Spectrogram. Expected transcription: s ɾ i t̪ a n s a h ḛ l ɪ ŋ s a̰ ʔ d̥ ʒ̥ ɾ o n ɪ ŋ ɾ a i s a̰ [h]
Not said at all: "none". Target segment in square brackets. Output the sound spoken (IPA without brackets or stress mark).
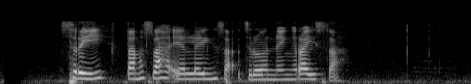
h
